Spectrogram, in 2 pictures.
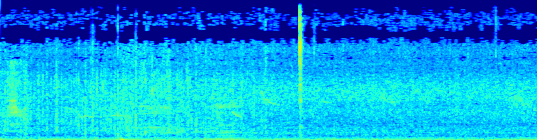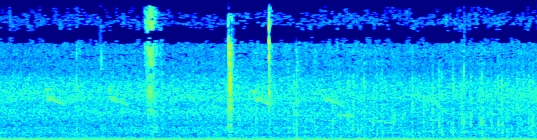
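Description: Steady outdoor background noise, a low even rumble, with a few light taps and some faint high chirps.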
